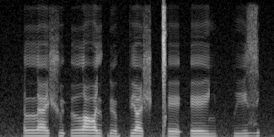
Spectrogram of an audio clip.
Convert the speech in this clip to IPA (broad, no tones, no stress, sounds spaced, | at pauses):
lː æ ʃ y ʔ lː ɑ lʲ ɠ ø pʲ ɑ ʃ ǀ e ʔ e ʎ pː i z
